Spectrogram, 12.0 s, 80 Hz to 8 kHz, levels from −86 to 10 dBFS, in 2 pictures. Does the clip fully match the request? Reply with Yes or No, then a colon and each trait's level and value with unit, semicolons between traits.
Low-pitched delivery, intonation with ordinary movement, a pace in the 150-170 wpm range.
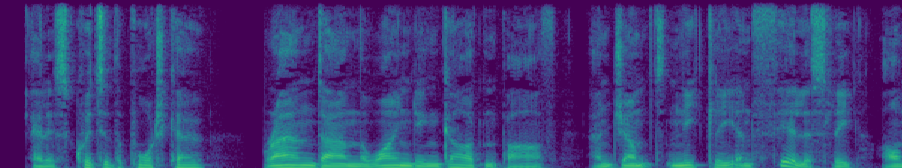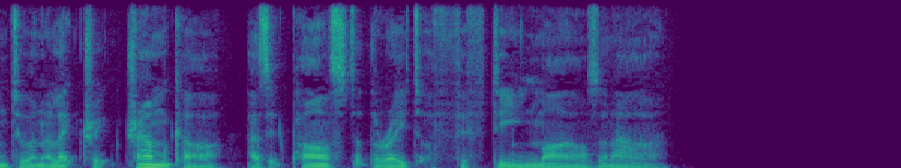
Yes: very low, 90 Hz; average, 4.2 semitones; average, 155 wpm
